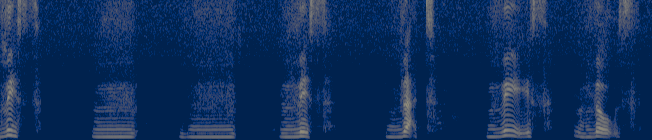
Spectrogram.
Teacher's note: පොඩි vibration sound එකක් එක්ක තමයි th sound එක අපි produce කරන්නේ.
